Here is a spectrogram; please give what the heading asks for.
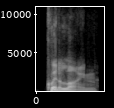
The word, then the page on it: quinoline: British English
